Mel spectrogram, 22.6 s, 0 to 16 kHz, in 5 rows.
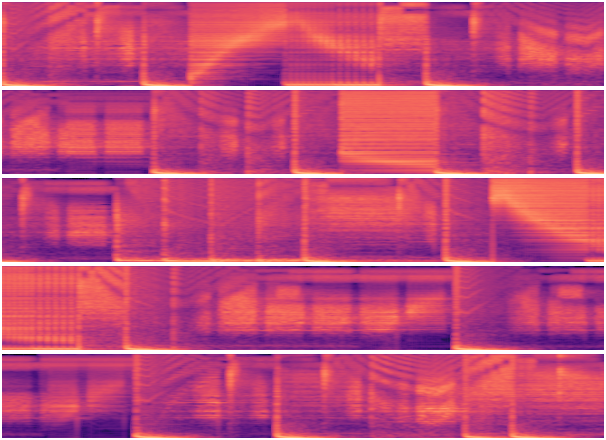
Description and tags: Glitch Drum loop 9e - 8 bars 85 bpm
Loop without tail so you can loop it and cut as much as you want.
drum, drum-loop, drums, electronic, glitch, groovy, loop, percussion, percussion-loop, rhythm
